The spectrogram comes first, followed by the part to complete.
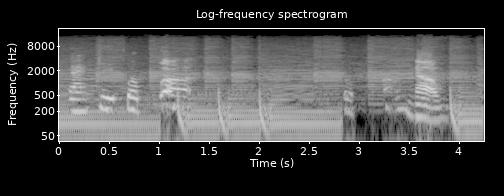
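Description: Electronic hip-hop beat with a buzzing, dubstep-style synth bass, with short stretches of voice over it about a second in and again near the end.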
